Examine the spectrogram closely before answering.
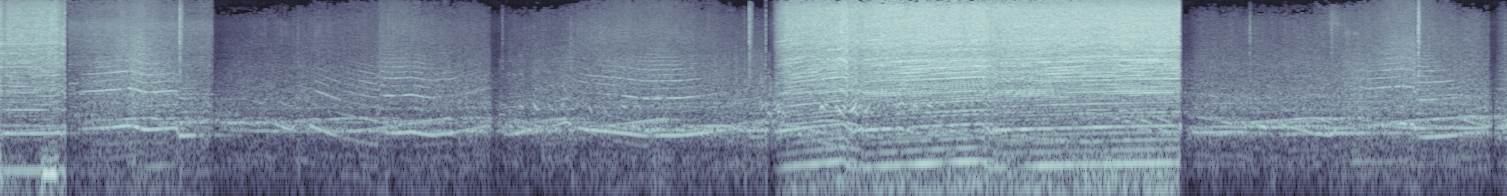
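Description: Racing car engines whine past at a distance, rising and falling in pitch.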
